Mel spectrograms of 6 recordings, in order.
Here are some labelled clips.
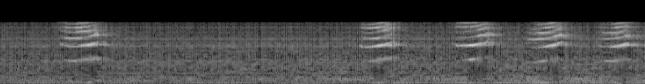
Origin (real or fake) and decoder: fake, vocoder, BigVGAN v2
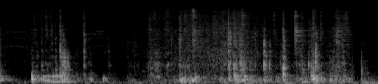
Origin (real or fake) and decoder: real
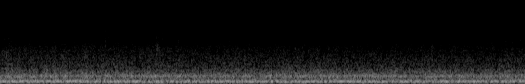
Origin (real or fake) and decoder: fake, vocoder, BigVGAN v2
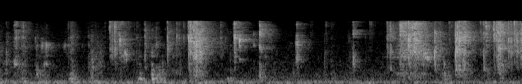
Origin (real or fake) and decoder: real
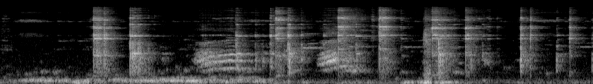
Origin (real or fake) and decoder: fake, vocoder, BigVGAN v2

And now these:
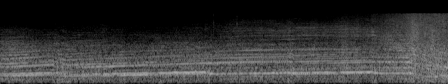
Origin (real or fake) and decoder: fake, vocoder, BigVGAN v2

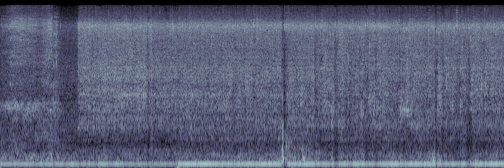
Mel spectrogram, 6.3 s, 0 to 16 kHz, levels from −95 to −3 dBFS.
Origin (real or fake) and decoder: real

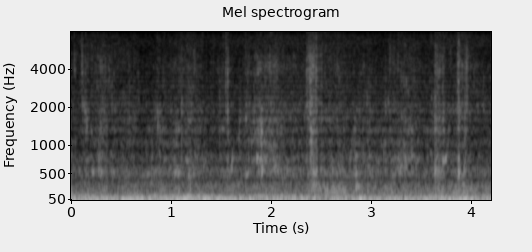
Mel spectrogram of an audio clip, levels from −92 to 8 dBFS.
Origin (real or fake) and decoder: real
